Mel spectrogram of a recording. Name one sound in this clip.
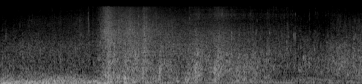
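Water splashes and bubbles as a swimmer breaks the surface.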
